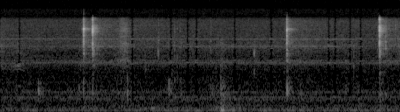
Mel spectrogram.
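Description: Near silence broken by a few faint clicks at a computer: a quick pair about a second in, then single clicks later, as a presentation slide is advanced.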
